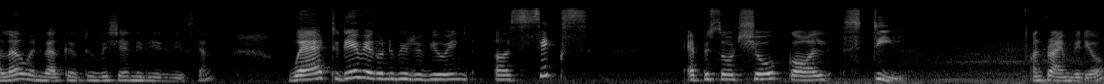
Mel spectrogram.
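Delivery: deliberately deepened host voice. Opening the review show after deciding to speak lower: deliberately deeper voice. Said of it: "I've decided to make my voice a little deeper".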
